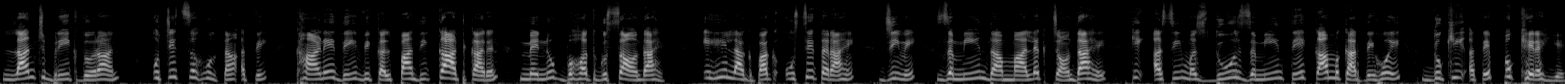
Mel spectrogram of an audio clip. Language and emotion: Punjabi, angry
